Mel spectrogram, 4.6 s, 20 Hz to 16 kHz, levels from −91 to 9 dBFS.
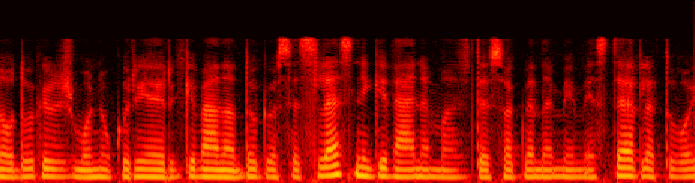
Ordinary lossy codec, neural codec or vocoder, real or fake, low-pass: MP3, 48 kbps; codec, 16 kHz, about 1 kbps, DyCAST, with the encoder's durations; fake; 7.2 kHz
